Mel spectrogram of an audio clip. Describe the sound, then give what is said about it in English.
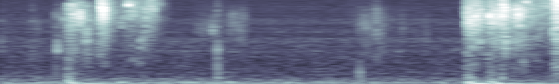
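Soft footsteps of a video game character walking slowly while carrying a sloshing load, a few muffled steps over a steady low background, with a louder cluster of steps near the end. “I figured out if I hold shift, I can walk, which sloshes less.”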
